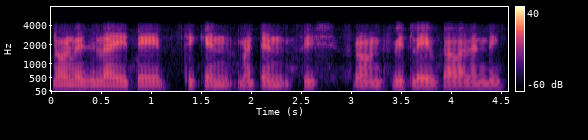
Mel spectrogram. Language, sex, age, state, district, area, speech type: Telugu, male, 18-30, Telangana, Nalgonda, urban, conversation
